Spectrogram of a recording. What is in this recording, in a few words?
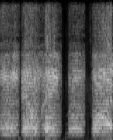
Robotic Ready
